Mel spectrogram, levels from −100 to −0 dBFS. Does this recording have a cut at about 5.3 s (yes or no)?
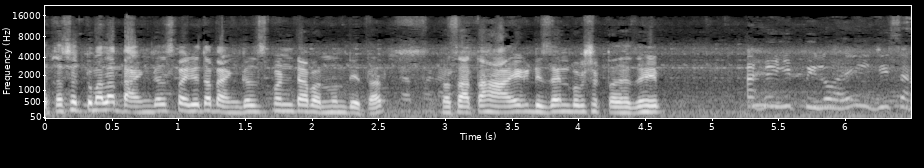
yes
